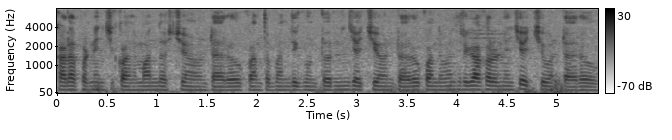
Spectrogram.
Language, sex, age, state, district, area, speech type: Telugu, male, 18-30, Andhra Pradesh, Visakhapatnam, urban, spontaneous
